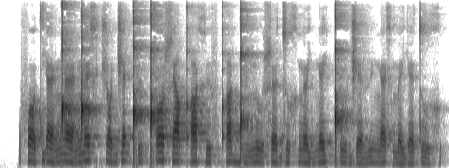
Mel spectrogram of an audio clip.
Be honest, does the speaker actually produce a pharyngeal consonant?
no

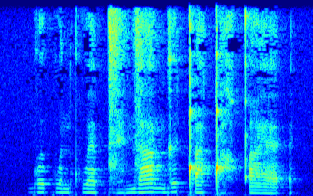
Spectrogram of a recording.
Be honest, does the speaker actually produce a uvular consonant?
yes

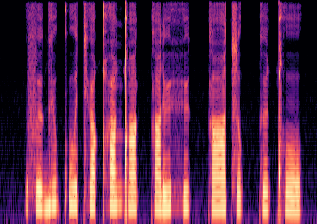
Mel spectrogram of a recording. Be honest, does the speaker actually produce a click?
yes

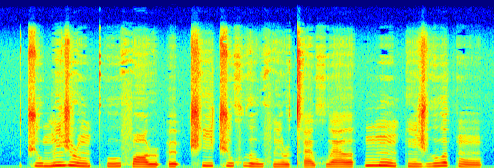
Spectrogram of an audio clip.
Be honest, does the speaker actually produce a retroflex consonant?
no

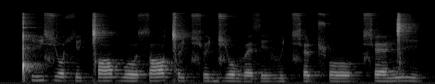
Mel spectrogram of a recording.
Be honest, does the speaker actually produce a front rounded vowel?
yes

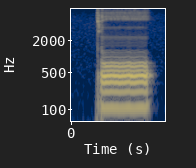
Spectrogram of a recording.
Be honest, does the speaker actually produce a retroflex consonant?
no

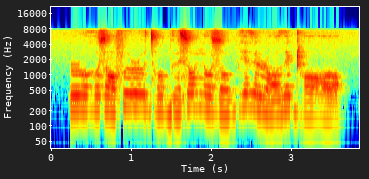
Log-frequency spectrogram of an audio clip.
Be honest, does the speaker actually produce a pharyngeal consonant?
no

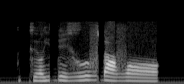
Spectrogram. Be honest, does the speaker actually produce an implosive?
yes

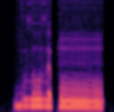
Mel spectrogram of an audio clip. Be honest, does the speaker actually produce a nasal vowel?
yes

